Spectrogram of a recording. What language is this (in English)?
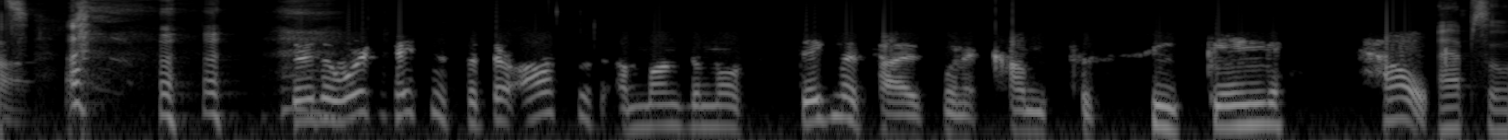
English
